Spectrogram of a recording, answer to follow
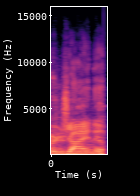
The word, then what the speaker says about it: Regina: He's got an interview with our residential Canadian from Regina. Go ahead, Omar. You pronounced it great, and Drew will be happy to hear that. They said Regina the right way for you.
